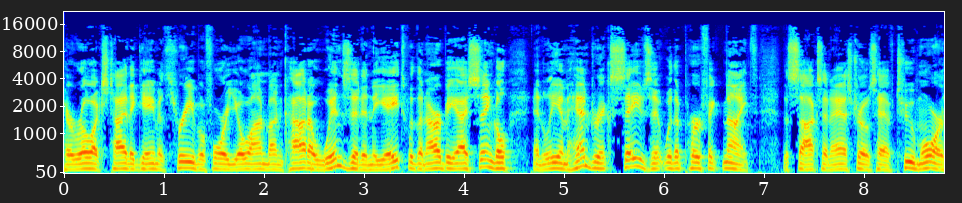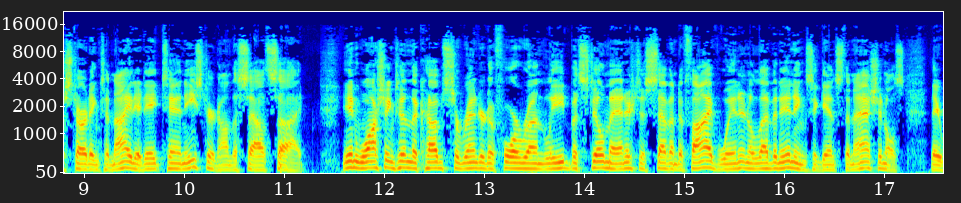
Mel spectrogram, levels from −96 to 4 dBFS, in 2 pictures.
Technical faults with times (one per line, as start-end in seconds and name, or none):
none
